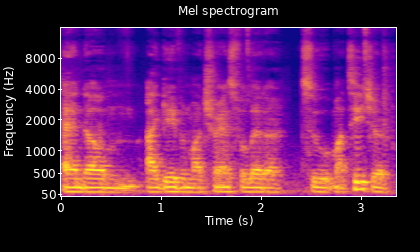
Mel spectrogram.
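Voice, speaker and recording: A man's voice: sits low, flat delivery, moderate pace, creaky, a little mellow. A man from Nigeria, hosting his own channel and telling stories in a casual, chatty way full of ums. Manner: chatty and storytelling, with filler ums and restarts. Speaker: channel host. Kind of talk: casual vlog monologue.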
